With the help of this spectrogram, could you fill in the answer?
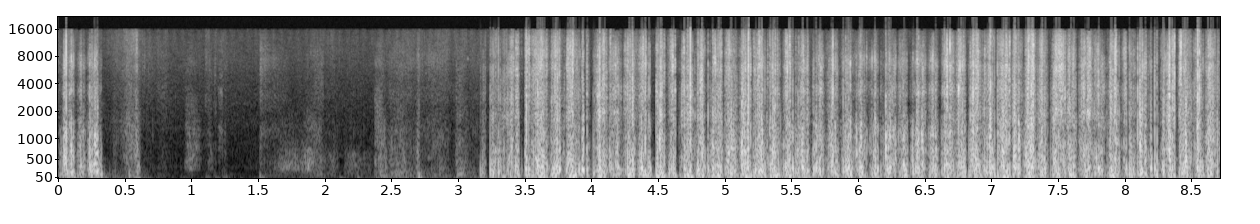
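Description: A rectangular, hand-sized green and blue synthetic foam sponge, soft and porous, is held up with a few quiet rustles for about three seconds. It is then scratched fast with fingertips and short nails, giving a dense, rapid, steady scratching that is heavy in the low end and continues to the end.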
